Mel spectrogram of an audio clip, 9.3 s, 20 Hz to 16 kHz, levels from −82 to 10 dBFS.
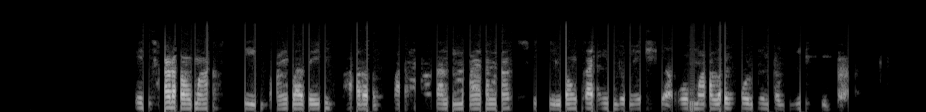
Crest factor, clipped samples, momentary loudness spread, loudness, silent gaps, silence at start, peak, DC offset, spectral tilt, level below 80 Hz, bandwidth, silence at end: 24 dB; under 0.1%; 16 LU; -26 LUFS; 2.24-2.44 s, 3.89-3.93 s, 5.29-5.33 s, 7.37-7.41 s, 8.17-8.22 s, 8.32-8.37 s; 1.35 s; -2 dBFS; under 0.1%; -8 dB/octave; -60 dBFS; 7.4 kHz; 0.8 s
